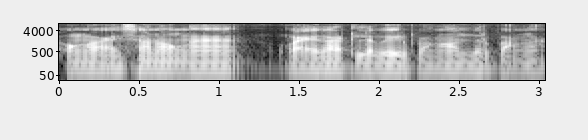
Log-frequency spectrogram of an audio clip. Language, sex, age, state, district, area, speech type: Tamil, male, 18-30, Tamil Nadu, Thanjavur, rural, spontaneous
